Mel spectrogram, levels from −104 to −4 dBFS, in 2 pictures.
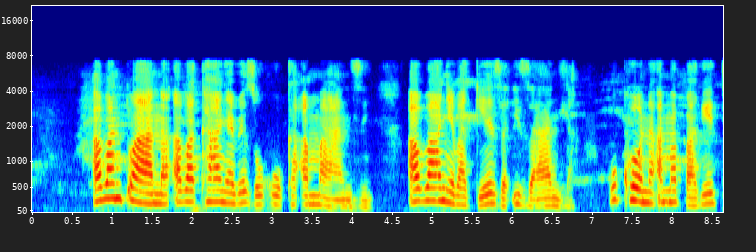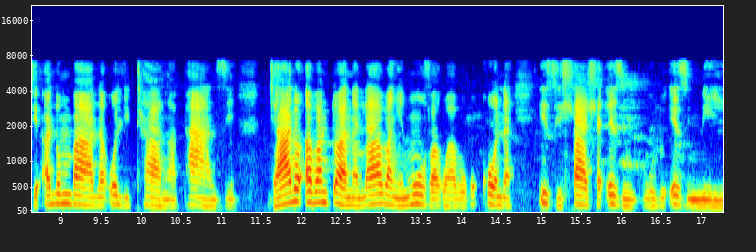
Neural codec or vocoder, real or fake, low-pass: vocoder, 22.05 kHz, 80 mel bands, WaveNeXt; fake; 7.2 kHz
